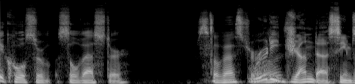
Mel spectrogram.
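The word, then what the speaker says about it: Dzunda: But it was still Junda, but it was DZ U N Da, but still pronounced Junda, which is that would have been a nightmare.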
